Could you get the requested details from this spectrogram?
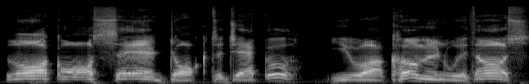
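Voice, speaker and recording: A man puts on a raspy character voice at a medium pitch. He speaks very slowly. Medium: read story. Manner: swaggering, gruff.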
